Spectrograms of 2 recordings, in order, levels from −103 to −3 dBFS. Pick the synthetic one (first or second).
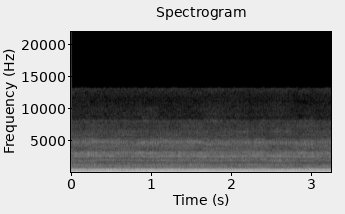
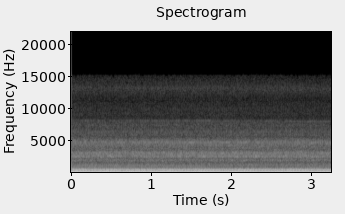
first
